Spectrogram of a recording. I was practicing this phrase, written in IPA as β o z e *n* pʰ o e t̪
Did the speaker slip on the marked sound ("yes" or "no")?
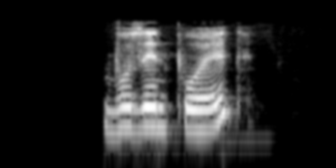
no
